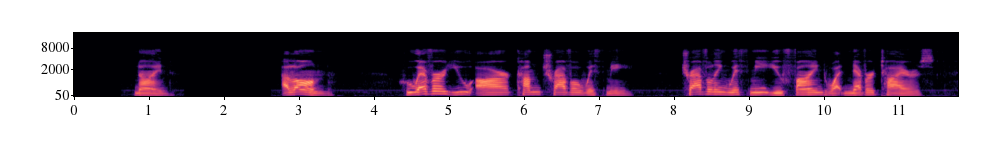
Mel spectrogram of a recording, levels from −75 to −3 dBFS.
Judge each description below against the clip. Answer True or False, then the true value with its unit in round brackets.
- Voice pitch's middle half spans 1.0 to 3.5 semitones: False (4.4 semitones)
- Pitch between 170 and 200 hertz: False (120 Hz)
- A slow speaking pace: True (85 wpm)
